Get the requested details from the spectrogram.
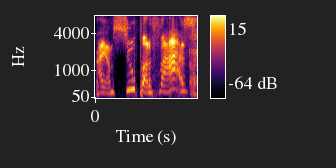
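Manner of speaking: put-on Russian accent. Mocking an actor's movie role: Aaron Taylor-Johnson's Russian accent. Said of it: "my impression of Aaron Taylor Johnson's Russian accent".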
